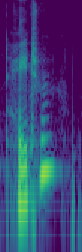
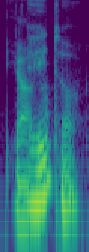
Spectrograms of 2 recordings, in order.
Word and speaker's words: Hayter: Vielleicht kurz auch zur Einordnung, Gesamtklassement, David Godu vor Brandon McNulty vor Ethan Hayter. Ist das richtig ausgesprochen? Hayter? – Hayter. – Hayter. Ja.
